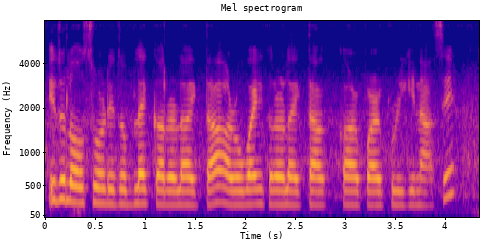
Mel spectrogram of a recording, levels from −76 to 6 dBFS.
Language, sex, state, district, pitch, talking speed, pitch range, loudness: Nagamese, female, Nagaland, Dimapur, 210 Hz, 250 wpm, 205-225 Hz, -15 LUFS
